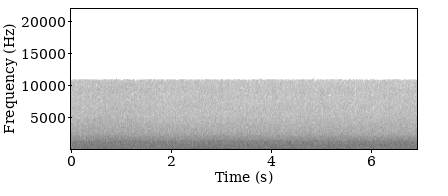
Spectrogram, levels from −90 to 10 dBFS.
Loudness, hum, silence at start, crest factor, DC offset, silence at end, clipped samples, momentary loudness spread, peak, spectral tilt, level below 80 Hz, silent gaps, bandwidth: -34 LUFS; none; 0 s; 12 dB; under 0.1%; 0 s; under 0.1%; 1 LU; -20 dBFS; -5 dB/octave; -44 dBFS; none; 11.5 kHz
